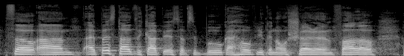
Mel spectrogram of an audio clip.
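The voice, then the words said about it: Heavy Russian accent. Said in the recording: “I speak with a very heavy Russian accent”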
